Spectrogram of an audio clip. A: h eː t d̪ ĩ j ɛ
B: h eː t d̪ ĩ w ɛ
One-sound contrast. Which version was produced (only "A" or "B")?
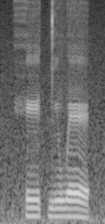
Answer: B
